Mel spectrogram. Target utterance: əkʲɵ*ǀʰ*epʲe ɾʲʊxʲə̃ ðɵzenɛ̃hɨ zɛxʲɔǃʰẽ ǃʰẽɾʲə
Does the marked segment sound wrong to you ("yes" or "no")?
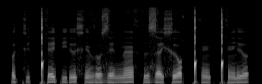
yes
